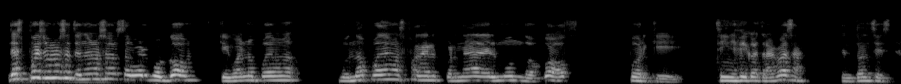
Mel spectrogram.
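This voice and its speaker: A male English teacher giving a recorded classroom lesson, who checks in constantly with "ok?" and slows down on each English example word. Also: sits high, a little mellow.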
